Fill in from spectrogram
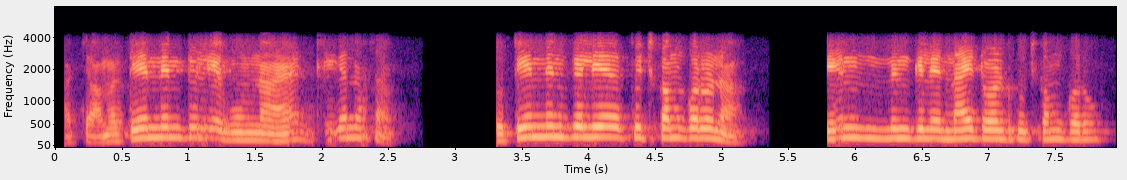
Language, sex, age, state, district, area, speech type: Hindi, male, 45-60, Rajasthan, Jodhpur, urban, conversation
